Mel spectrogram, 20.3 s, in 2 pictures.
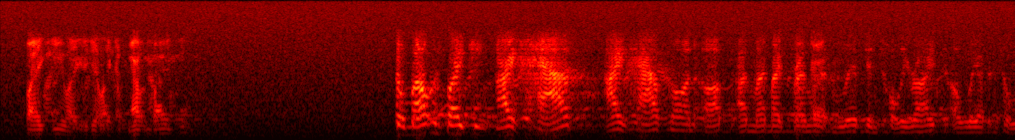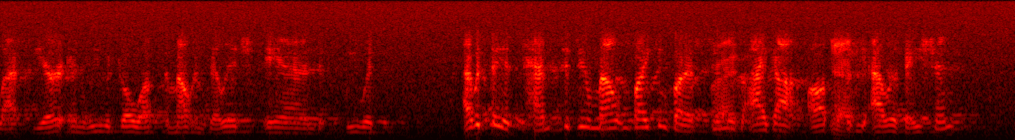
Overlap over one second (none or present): none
